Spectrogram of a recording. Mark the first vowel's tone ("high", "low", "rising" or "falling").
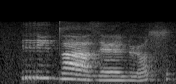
high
